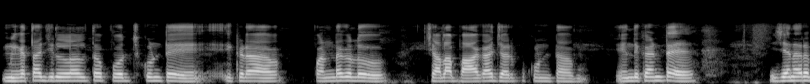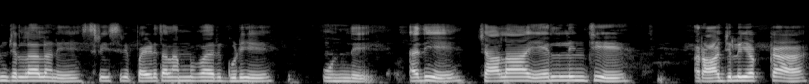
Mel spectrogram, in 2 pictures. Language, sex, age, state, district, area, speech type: Telugu, male, 30-45, Andhra Pradesh, Vizianagaram, rural, spontaneous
